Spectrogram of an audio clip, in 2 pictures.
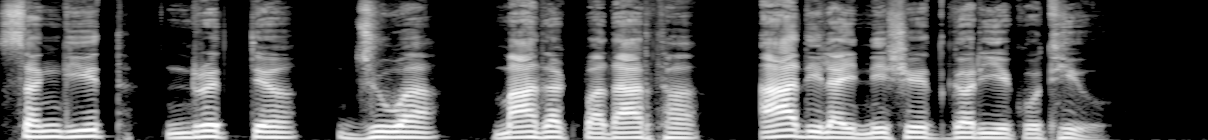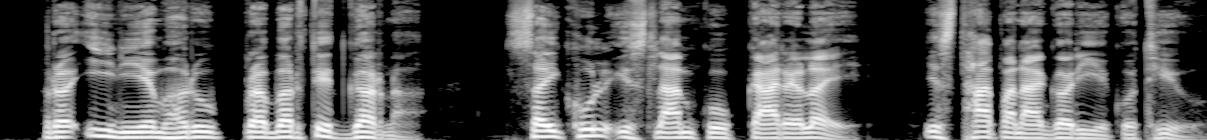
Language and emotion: Nepali, neutral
